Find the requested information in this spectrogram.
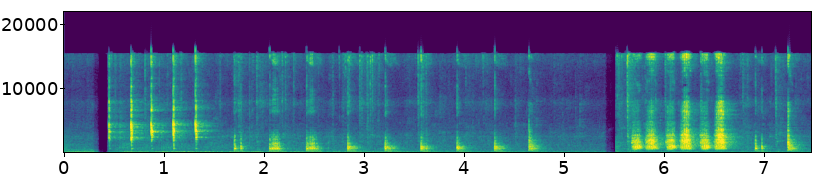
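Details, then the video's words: Loud, energetic black-winged myna singing with a full, varied repertoire: a steady series of harsh, buzzy notes about three per second, then an abrupt break and a louder burst of rasping, chattering notes, with a low hum underneath. "suara KERAS jalak putih gacor full isian"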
